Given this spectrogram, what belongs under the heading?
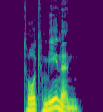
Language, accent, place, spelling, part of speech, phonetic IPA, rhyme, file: German, Germany, Berlin, Turkmenin, noun, [tʊʁkˈmeːnɪn], -eːnɪn, De-Turkmenin.ogg
- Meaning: Turkmen (woman from Turkmenistan)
